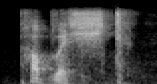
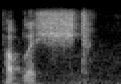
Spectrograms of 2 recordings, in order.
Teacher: After an SH, past tense regular verb, ED will always be pronounced as a T.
